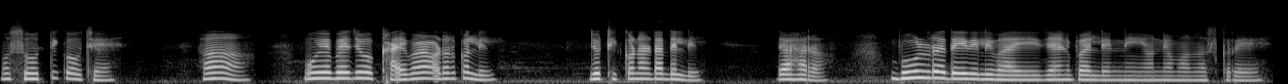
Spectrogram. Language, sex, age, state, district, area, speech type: Odia, female, 30-45, Odisha, Boudh, rural, spontaneous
